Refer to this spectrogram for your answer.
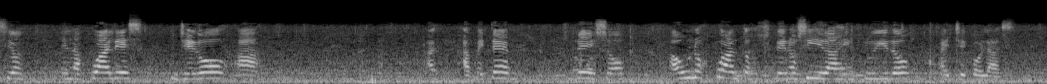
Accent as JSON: {"language": "Spanish", "region": "Córdoba", "country": "Argentina", "said": "Yo soy de Córdoba"}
